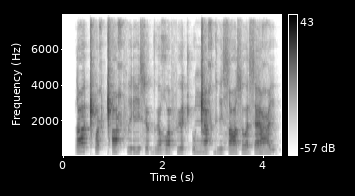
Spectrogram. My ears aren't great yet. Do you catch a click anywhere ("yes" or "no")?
yes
